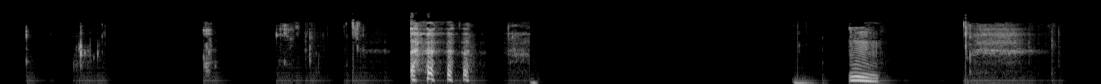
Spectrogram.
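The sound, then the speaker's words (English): Soft wet mouth clicks lead into a louder slurping sip of tea, followed after a pause by a swallow, a short voiced 'ahh' and a breathy exhale. No one speaks. “Okay, I must sip my tea.”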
